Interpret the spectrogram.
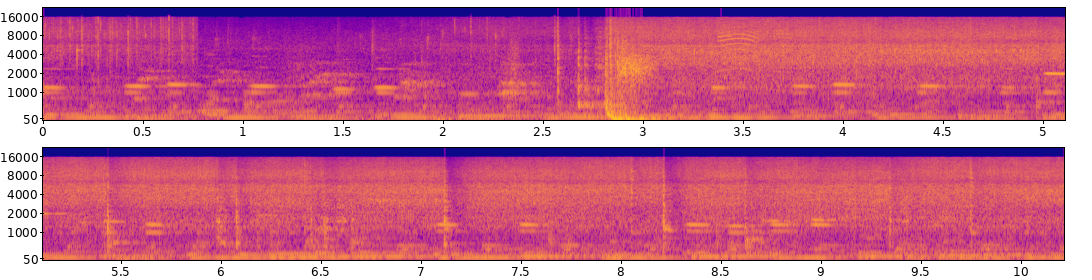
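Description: Garlic frying in hot oil in a nonstick pan, stirred with a metal spatula with light scraping clicks. About three seconds in, raw chicken feet are dropped into the pan with a loud burst, and the sizzle becomes louder and hissier as they fry and are stirred.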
